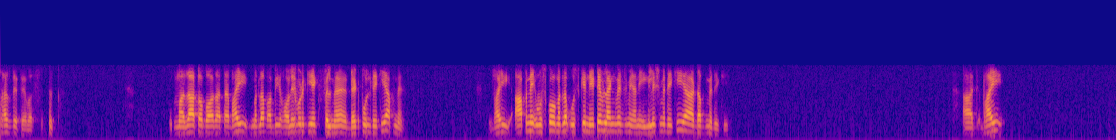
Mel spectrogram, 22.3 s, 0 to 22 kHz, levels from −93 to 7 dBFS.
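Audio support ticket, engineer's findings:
AMR narrowband mobile codec throughout. Band limited to roughly 300 Hz–3.4 kHz, nothing above 3.4 kHz. Buzzy, synthetic texture on the speech from a pulse-excited vocal-tract model. Damage plainly audible, which fits a low mode around 7.4 kbps. Mobile leg of the call path.

Wireless microphone noise hit, 9.82–10.07 s, about 0.25 s long. Short swish of static over the speech. Analogue FM radio mic: a multipath fade drops the received signal, so receiver noise rises and briefly masks the audio. Check receiver placement and antenna diversity.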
